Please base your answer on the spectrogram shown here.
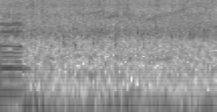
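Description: Clear, cold spring water runs down from above at Thandiani near Abbottabad, Pakistan, a steady close stream that follows a brief tonal sound, with a voice faintly over it.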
